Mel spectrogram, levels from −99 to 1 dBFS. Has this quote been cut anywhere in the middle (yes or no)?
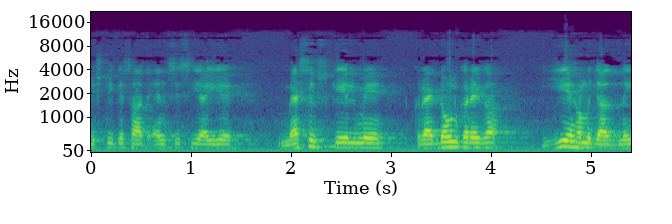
no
